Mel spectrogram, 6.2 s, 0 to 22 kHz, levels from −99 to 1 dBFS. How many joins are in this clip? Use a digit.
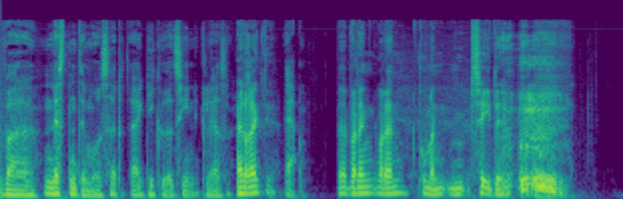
0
